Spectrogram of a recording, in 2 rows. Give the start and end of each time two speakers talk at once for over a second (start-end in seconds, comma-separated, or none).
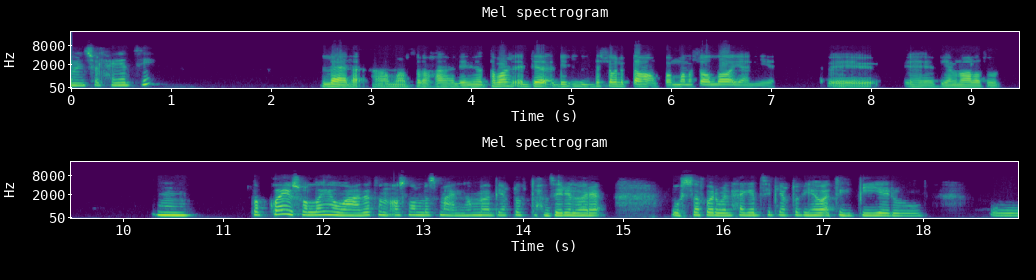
none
